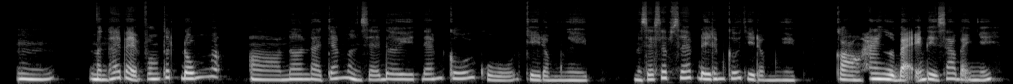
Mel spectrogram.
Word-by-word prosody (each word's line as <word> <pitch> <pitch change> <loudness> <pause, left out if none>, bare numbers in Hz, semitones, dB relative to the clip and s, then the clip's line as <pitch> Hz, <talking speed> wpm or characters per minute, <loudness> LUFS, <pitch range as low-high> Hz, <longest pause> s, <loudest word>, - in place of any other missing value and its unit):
Ừm, 240 0 +3 0.4
mình 230 -3 +4
thấy 280 +5 +1
bạn 225 -7 +1
phân 250 0 +1
tích 315 0 -5
đúng 285 +6 +3
á, 355 - -5 0.3
ờ, 215 -3 -1
nên 240 +1 +2
là 230 -3 -1
chắc 275 +5 -4
mình 265 -8 +1
sẽ 215 0 -5
đi 235 -1 -1
đám 245 +3 -3
cưới 280 +2 -2
của 190 -1 -5
chị 215 -5 0
đồng 190 -1 -4
nghiệp, 190 -1 -2 0.5
mình 210 -2 -2
sẽ 225 - +1
sắp 295 +5 0
xếp 300 0 -1
đi 255 -2 +4
đám 255 +1 0
cưới 275 +2 -2
chị 230 -3 +1
đồng 195 -1 -4
nghiệp, 195 -1 -2 0.4
còn 210 -4 +1
hai 260 -1 +6
người 230 -3 +8
bạn 195 - +1
thì 225 -4 +4
sao 260 +4 -2
bạn 215 -3 -2
nhỉ? 230 +5 -1
235 Hz, 230 wpm, -19 LUFS, 210-265 Hz, 0.5 s, người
